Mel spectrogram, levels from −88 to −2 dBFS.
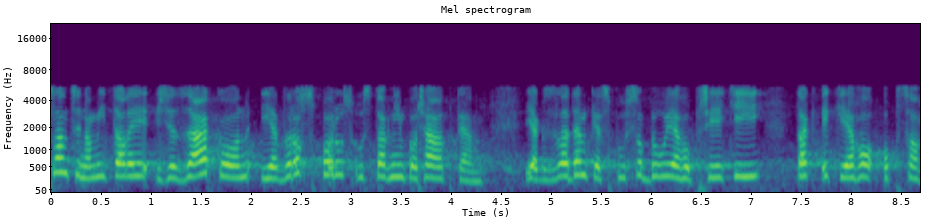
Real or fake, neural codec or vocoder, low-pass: fake; codec, 24 kHz, 6 kbps, HILCodec; 5.4 kHz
